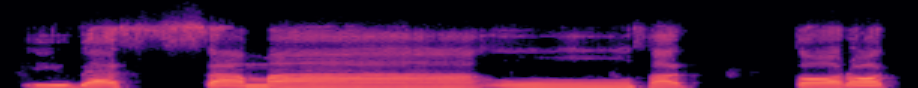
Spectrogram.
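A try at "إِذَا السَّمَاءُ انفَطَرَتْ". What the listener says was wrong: Jangan diputus di fattarat itu jangan karena di situ juga tidak ada tasdid ya.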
